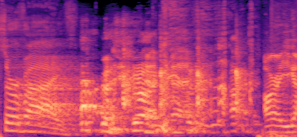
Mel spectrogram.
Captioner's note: laughter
